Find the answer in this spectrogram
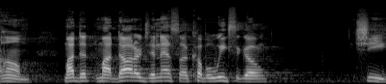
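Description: The speaker is a man with an American accent. His intonation stays fairly even. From US South. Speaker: pastor. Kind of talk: sermon.

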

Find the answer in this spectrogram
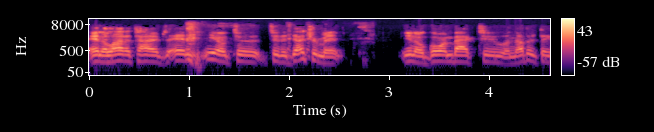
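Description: In a normal speaking voice, the speaker talks at a fairly quick pace with ordinary pitch variation. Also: man. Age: 40s. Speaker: podcast co-host. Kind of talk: casual chat.

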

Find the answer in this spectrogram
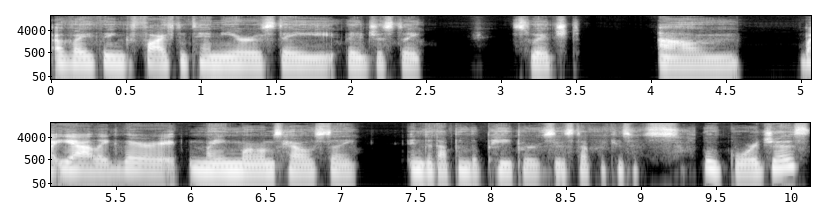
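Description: A woman's normal speaking voice, fairly low in pitch, with fairly even intonation at a moderate pace, dry and close with no echo on a very clean recording with a silent background. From Canada. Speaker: podcast host and creator. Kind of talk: casual interview chat.

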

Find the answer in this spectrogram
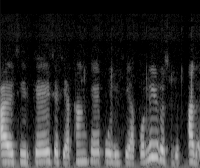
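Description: A woman with a plain, everyday voice speaks at a fairly quick pace with ordinary pitch variation. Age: 20s. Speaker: philosophy teacher. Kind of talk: interview.

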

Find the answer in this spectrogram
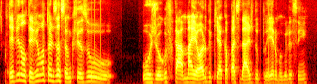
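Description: A man with a normal speaking voice, fairly high in pitch, at a fairly quick pace with ordinary pitch variation. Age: young. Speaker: podcast co-host. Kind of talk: casual chat.

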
